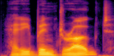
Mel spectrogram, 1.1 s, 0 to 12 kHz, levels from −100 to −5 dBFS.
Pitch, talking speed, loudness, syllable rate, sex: 90 Hz, 210 wpm, -18 LUFS, 5.5 syllables/s, male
